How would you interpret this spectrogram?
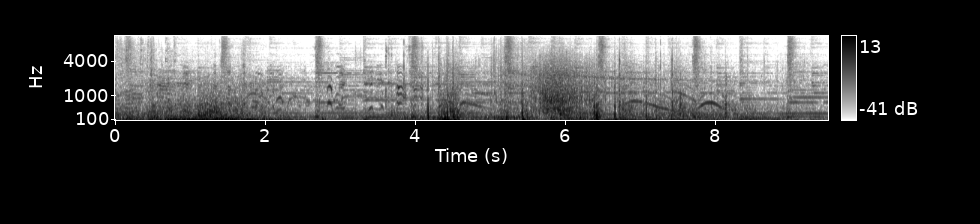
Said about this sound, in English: Goes up in a fireball. Mascot Bear on fire falls over an oil drum. Killer moves in slow motion, fiery explosions behind him.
